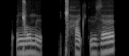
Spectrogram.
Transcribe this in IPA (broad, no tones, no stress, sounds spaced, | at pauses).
ʔ ə ŋ͡ǁ o m ɘ | ǁʰ a t͡ʃʼ ʉ z ɜ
